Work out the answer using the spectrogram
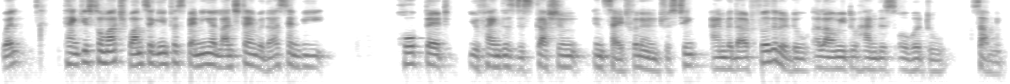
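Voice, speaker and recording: A man's voice: medium pitch, fairly quick, darkish tone. A man making courteous, formal announcements before handing over to a panel moderator. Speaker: event organizer. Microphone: video call.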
